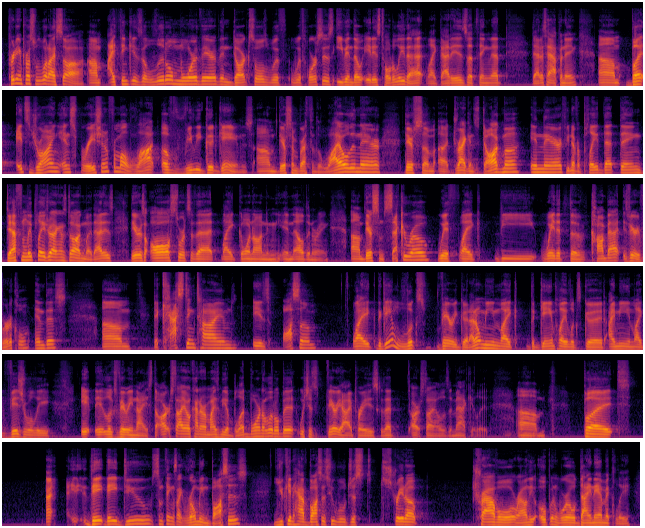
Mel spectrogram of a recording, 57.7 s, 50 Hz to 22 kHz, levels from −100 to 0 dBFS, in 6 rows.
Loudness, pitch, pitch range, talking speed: -32 LUFS, 125 Hz, 115-145 Hz, 190 wpm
